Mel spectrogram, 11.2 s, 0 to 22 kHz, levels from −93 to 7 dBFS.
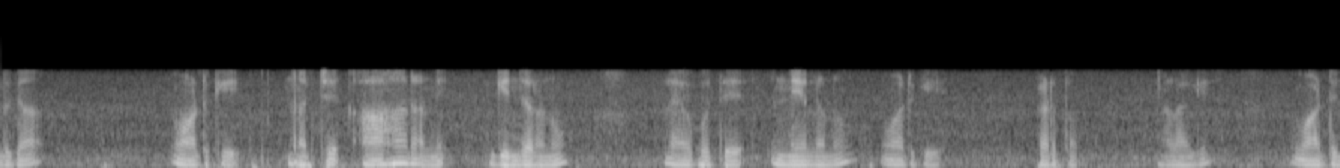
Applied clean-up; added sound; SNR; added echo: none; none; none; none.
